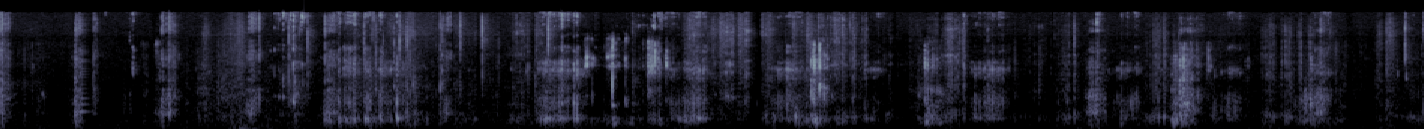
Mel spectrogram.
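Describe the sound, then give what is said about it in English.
Loud crunching of a kettle chip, with a steady run of sharp, crackly bites and chewing that continues for several seconds, no talking. “lean close to whatever device you're using as you uh, bite into that kettle chip a, a ton of loud chip noises this is this is like the anti asmr i guess”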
